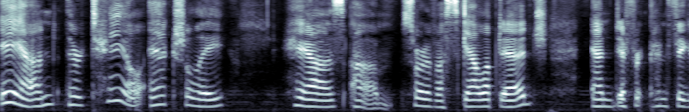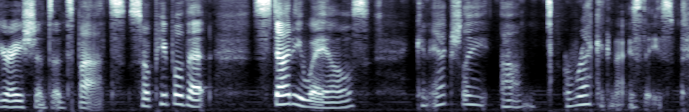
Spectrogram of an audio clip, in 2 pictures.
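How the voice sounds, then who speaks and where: A woman at a medium pitch and fairly slow pace, on a very clean recording with a silent background. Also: lively intonation. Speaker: art teacher. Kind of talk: tutorial. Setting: livestream video. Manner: casual, halting with fillers.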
